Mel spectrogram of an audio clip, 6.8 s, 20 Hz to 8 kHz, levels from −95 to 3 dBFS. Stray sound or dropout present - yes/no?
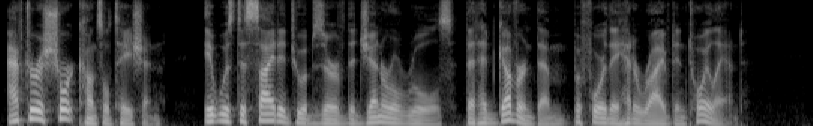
no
